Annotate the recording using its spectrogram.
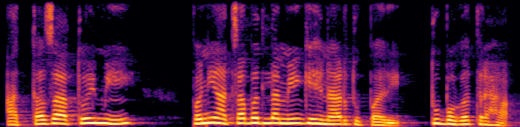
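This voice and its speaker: A woman's voice: on the high side, moderate pace, darkish tone, close to an everyday voice. Woman reading as a teasing young husband. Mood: playful. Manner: teasing, affectionate. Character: playful teasing young husband, a police officer.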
